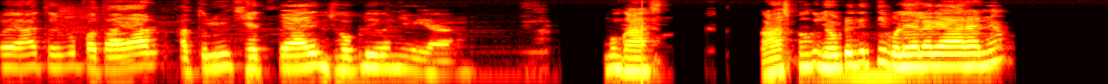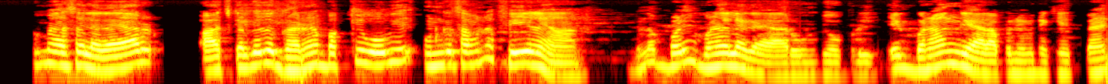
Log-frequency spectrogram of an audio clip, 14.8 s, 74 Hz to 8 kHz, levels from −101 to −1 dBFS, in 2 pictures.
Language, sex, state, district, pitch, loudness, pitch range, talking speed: Hindi, male, Uttar Pradesh, Jyotiba Phule Nagar, 185 Hz, -16 LUFS, 160-210 Hz, 245 wpm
